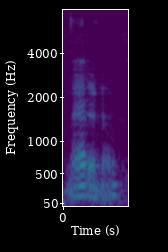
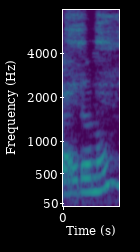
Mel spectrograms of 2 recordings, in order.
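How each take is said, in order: First: Said in the usual way. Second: Put-on playful Italian accent with rising end. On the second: Cook unsure about rinsing and peeling, in an Italian accent. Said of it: "Forgive my Italian accent".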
